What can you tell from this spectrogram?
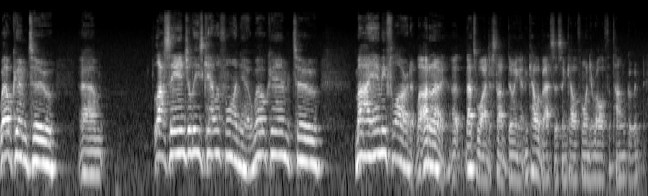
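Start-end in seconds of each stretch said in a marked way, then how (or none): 0.0-8.3 very slow, drawn-out ring announcer voice, pitched up. Showing how boxing and MMA announcers open a show: boxing announcer voice. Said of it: "or M M A announcers will go".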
